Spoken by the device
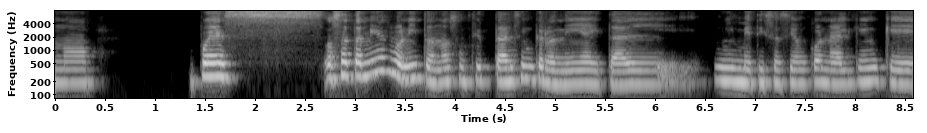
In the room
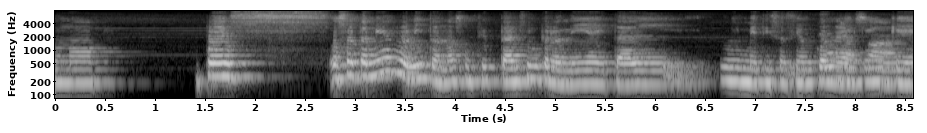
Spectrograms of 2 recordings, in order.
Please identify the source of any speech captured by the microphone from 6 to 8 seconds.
both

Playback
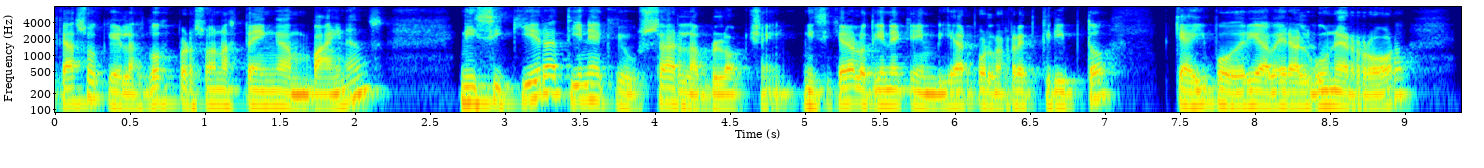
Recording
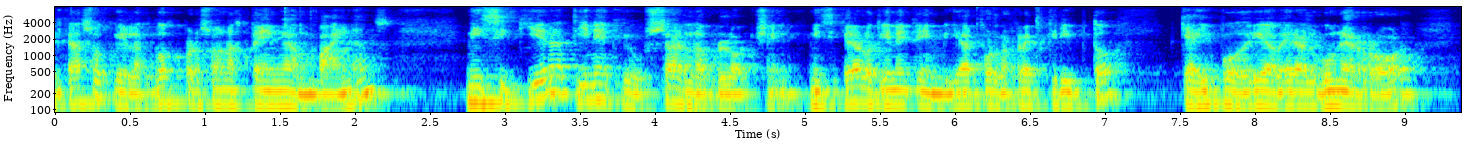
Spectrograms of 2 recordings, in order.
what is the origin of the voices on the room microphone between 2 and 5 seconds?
echo only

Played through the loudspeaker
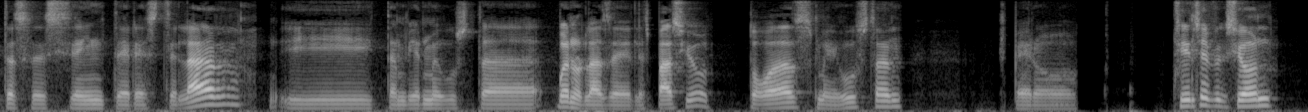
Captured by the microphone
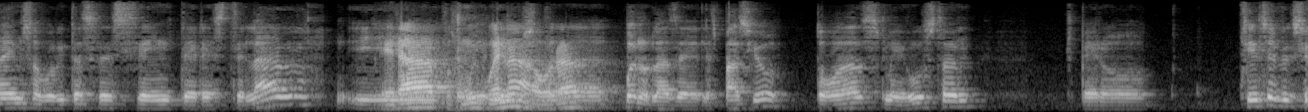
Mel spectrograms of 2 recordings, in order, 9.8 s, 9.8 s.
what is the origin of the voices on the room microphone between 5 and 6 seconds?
echo only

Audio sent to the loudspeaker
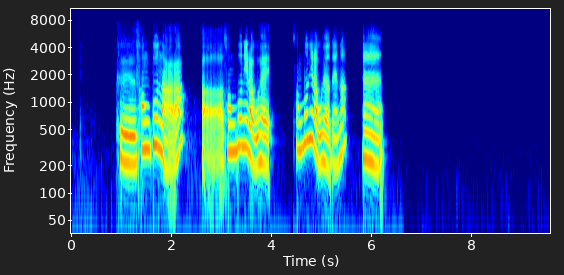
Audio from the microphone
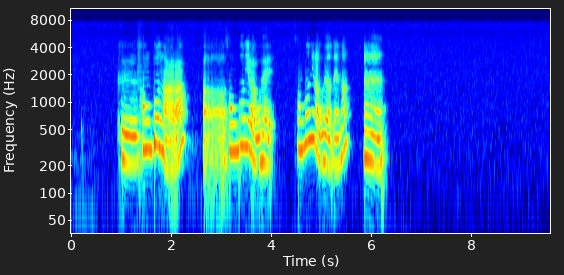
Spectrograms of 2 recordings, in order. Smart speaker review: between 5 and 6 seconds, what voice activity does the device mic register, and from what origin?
echo only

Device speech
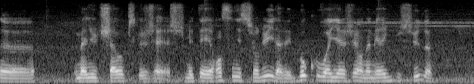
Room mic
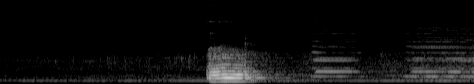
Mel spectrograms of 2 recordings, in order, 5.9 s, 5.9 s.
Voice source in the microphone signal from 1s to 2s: neither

